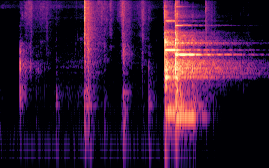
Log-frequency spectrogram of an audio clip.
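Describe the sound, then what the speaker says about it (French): A series of faint clicks and taps gives way to a sudden bright, ringing bell-like beep that fades over about a second, loud and close, with no voices. "Désolée pour le bip-bip."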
